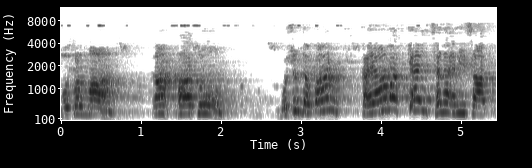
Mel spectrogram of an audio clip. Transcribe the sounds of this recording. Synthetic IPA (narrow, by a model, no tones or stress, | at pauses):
mʊsɐlmaːnkãːxaːsoːn | mʊt͡ʃʰud̪ɐpaːnkɐjaːmɐt̪̚kʲjaːit͡ʃʰɐnɐɐniːsaːk̪ʰ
